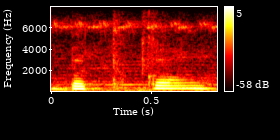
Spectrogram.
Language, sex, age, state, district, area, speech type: Punjabi, female, 18-30, Punjab, Fazilka, rural, spontaneous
